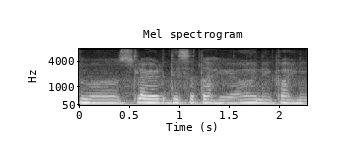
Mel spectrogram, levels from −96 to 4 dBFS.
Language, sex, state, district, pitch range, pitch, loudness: Marathi, male, Maharashtra, Dhule, 155-170 Hz, 170 Hz, -14 LUFS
